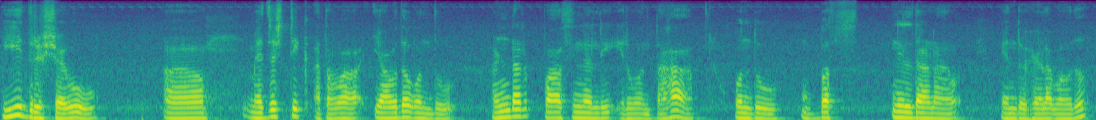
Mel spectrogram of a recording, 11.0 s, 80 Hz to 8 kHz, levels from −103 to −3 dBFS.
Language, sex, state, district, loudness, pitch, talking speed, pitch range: Kannada, male, Karnataka, Bangalore, -14 LUFS, 130 Hz, 75 wpm, 125-140 Hz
